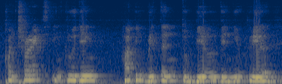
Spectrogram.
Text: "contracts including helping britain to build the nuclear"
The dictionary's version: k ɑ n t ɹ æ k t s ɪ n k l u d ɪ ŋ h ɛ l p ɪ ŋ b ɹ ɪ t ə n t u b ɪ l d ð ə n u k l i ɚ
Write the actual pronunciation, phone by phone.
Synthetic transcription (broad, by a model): k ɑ n t ɹ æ k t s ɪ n k l u d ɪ ŋ h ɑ p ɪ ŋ b ɹ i t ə n t u b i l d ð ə n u k l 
